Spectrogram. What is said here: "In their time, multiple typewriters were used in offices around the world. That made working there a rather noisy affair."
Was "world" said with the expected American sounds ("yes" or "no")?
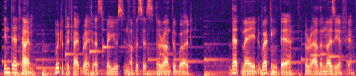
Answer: yes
